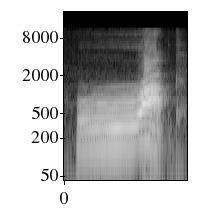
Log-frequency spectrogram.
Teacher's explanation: notice how my lips are coming forward and my tongue moves back in my mouth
